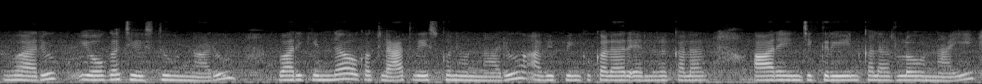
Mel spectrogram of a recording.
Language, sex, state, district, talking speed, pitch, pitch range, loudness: Telugu, female, Telangana, Mahabubabad, 120 wpm, 200 Hz, 195-210 Hz, -16 LUFS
